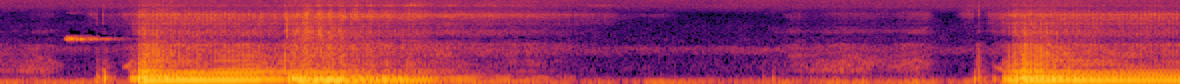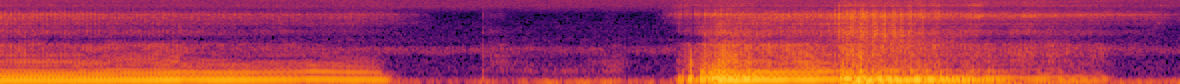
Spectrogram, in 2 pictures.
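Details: Sleeping woman snoring: three long, low, buzzing snores with a droning, fluttering tone, spaced several seconds apart, with quiet pauses between breaths; snoring.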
